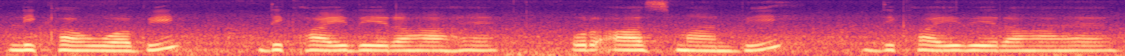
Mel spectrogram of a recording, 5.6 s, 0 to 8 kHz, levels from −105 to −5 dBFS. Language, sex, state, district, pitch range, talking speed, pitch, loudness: Hindi, female, Punjab, Pathankot, 210-230 Hz, 150 wpm, 220 Hz, -13 LUFS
